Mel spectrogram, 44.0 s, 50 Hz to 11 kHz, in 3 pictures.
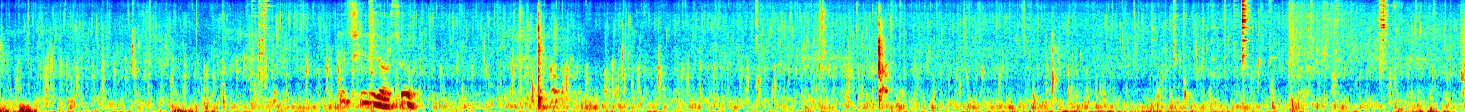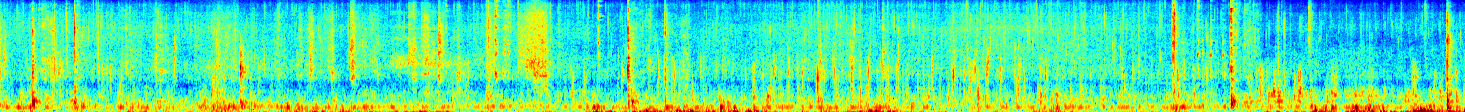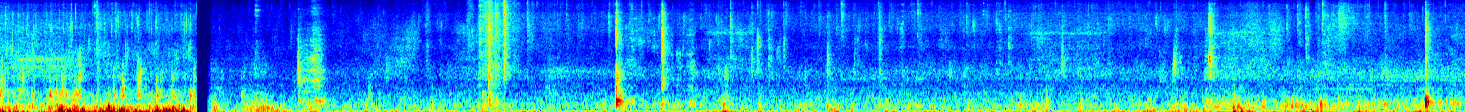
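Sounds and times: water bubbling in a pot: 0.0 - 31.3, 35.2 - 43.9
metal ladle scraping a pot: 18.8 - 20.2.

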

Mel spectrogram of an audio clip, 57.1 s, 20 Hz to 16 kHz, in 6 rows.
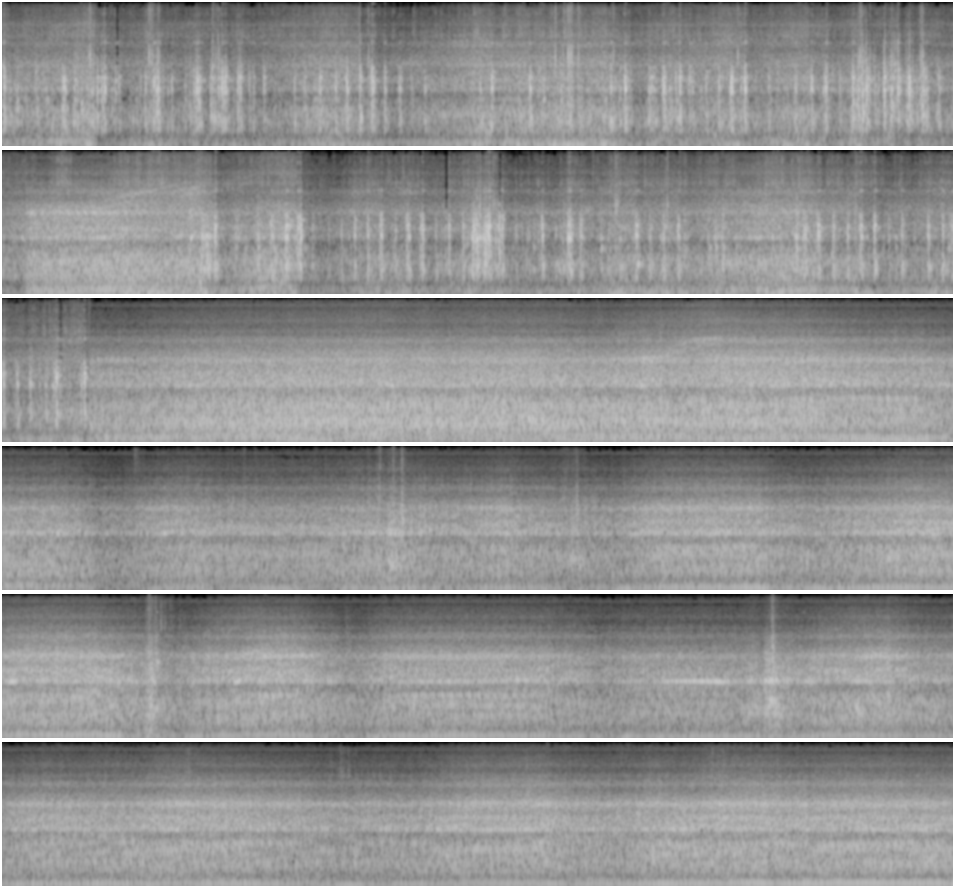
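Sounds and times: sharp knocks: 0.0 - 20.0
off-road engine climbing: 0.0 - 57.0.

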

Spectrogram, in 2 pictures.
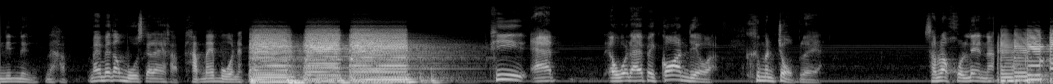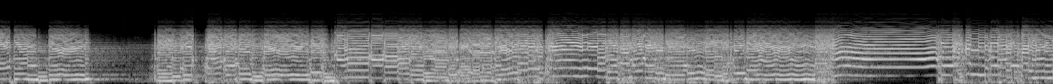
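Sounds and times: overdriven electric guitar lead: 2.5 - 4.9, 10.0 - 21.0.

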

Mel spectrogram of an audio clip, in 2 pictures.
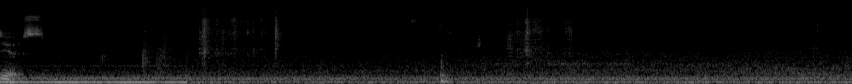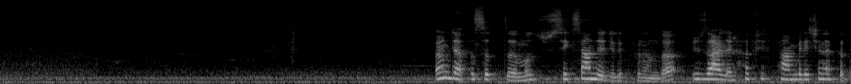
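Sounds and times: low steady hum: 0.0 - 17.0
handling noises: 4.1 - 12.2
pastry rustling and tapping: 4.1 - 12.4.

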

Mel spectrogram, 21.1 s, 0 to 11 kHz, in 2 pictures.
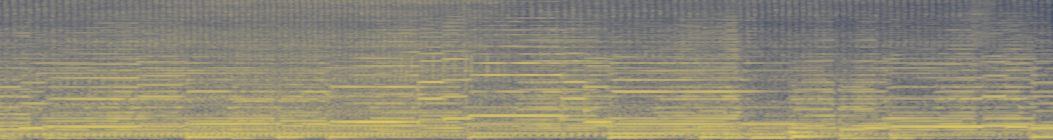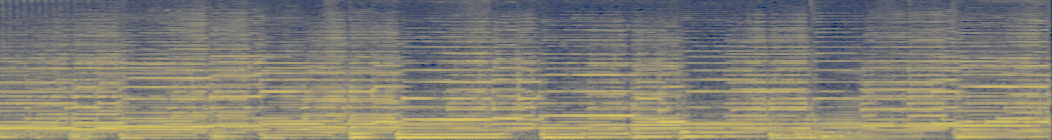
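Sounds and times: instrumental film score: 0.0 - 21.0.

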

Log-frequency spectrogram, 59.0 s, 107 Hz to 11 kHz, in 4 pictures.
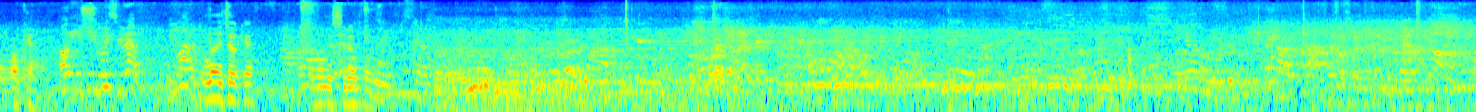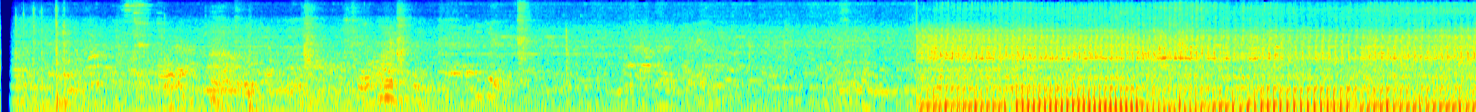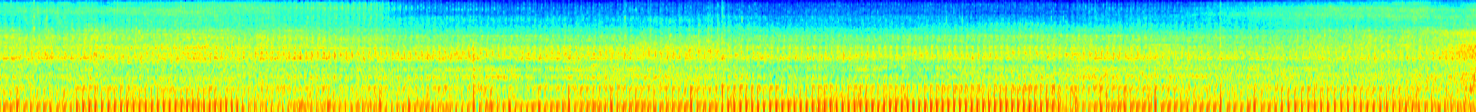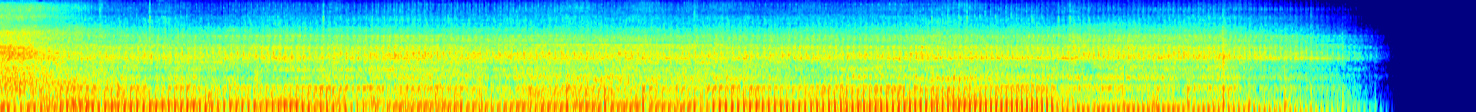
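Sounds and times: motorcycle engine running: 23.9 - 58.2
brief rushing noise: 41.2 - 46.8.

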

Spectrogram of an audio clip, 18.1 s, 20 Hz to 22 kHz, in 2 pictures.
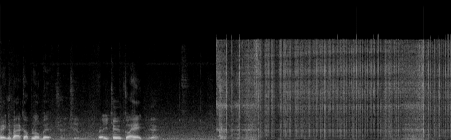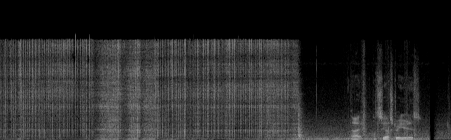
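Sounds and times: welder arc crackling: 4.3 - 15.1.

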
